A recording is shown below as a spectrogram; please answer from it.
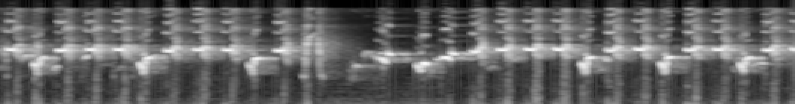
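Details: Black-winged myna singing energetically, a recording meant to provoke replies and train caged birds: rapid chattering phrase repeated about three times per second, each a bright whistled note with a dropping buzzy tail, briefly broken by a scratchier passage.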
